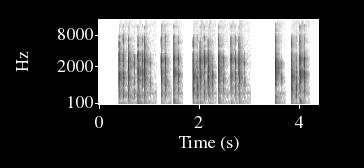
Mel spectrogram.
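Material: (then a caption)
Plastic. Fingertips type on a compact white mechanical keyboard with plastic keycaps, producing quick bursts of bright, crisp key clicks separated by short pauses. Each tap is sharp and dies almost instantly, with its energy centered around 2 kHz and no low-end thump.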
